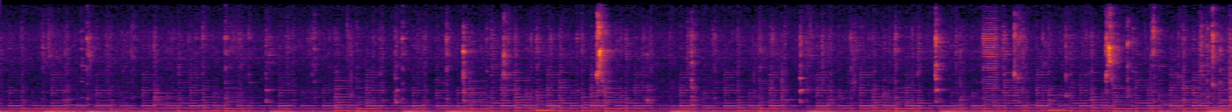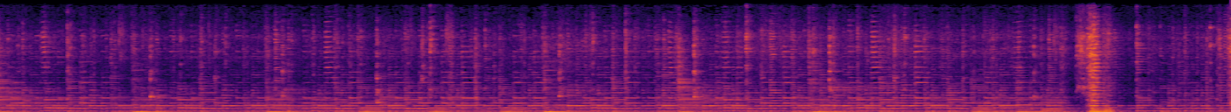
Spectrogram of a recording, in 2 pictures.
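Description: Nylon-string classical guitar played solo in a fingerpicked étude: a moving bass line under repeated, ringing high notes, with a loud strummed chord near the end.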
